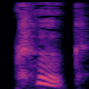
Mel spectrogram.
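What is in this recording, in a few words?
"cook", English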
